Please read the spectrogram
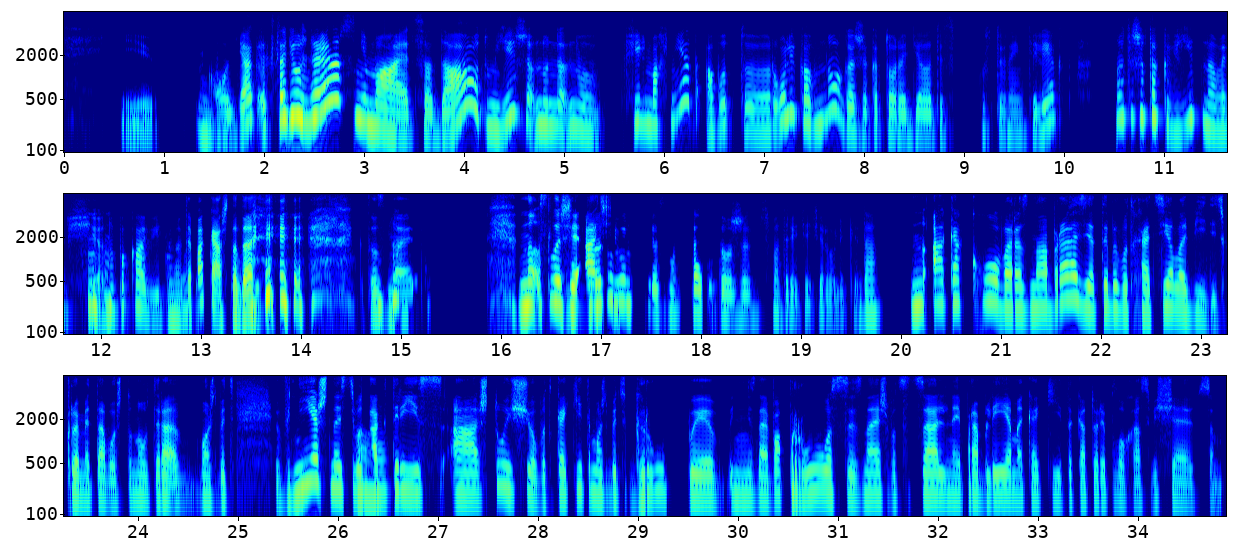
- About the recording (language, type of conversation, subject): Russian, podcast, Насколько важно разнообразие в кино и сериалах?
- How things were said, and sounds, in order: chuckle; laugh; unintelligible speech; tapping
